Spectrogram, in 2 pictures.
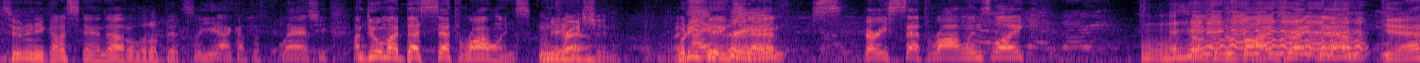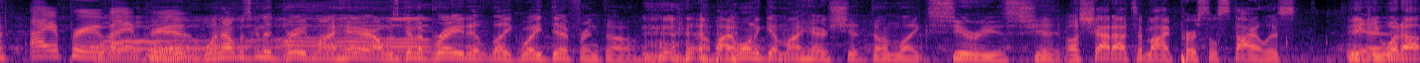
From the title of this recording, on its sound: Live From The Premier Wrestling Showcase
